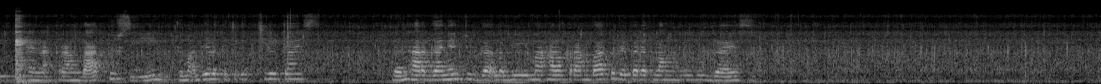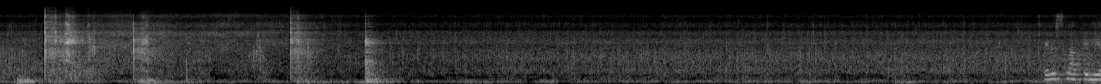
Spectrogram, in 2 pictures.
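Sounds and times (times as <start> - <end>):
food sizzling in a pan: 0.0 - 22.0
metal spatula scraping a pan: 11.2 - 13.0.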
